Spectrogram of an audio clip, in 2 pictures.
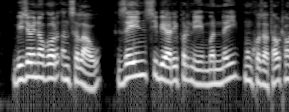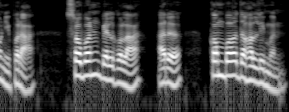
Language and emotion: Bodo, neutral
